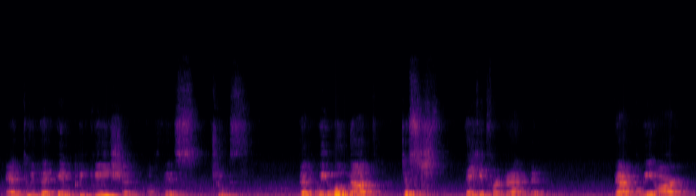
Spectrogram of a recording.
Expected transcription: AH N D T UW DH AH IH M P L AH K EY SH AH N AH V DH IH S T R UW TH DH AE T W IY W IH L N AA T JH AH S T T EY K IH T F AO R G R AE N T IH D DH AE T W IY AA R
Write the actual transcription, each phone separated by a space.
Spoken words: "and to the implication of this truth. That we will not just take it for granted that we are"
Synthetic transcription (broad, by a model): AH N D T UW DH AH IH M P L AH K EY SH AH N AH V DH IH S T R UW TH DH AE T W IY W IH L N AA T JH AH S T T EY K IH T F AO R G R AE N T IH D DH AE T W IY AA R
